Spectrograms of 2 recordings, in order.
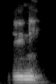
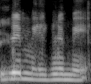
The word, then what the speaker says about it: Rimi: Rini? Rimi or Rini? How do you pronounce it? Rimi, RMI.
